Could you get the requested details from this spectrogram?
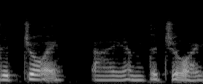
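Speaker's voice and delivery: small, sad, soft, slow voice, cracking. Player voices Lyra introducing herself after stopping herself, voice cracking. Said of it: "And little voice cracks".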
